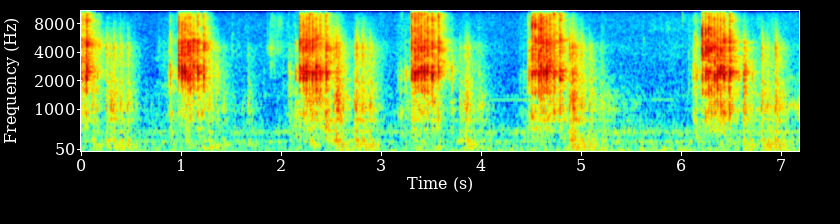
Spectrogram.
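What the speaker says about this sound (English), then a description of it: "notice how far this screw is penetrating into the lever even before it gets to the point where I actually have to turn the wrench itself" Ratchet wrench clicking on a screw during final assembly of a Chrysler Jeep A904 (A998) automatic transmission rebuild, about five bursts of rapid ratcheting spaced roughly a second apart, close and alone.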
